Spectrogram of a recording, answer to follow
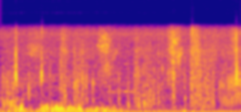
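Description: A toddler's small footsteps in snow, a handful of short, irregular steps over a low rumble that is strongest in the first second.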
